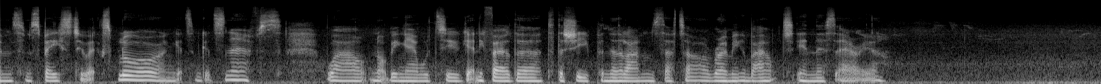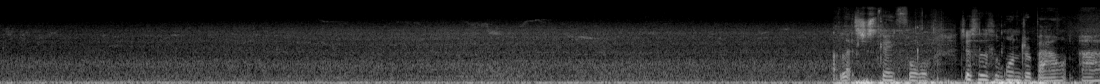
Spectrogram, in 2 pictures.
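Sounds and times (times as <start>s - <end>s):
wind on microphone: 19.3s - 22.0s.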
